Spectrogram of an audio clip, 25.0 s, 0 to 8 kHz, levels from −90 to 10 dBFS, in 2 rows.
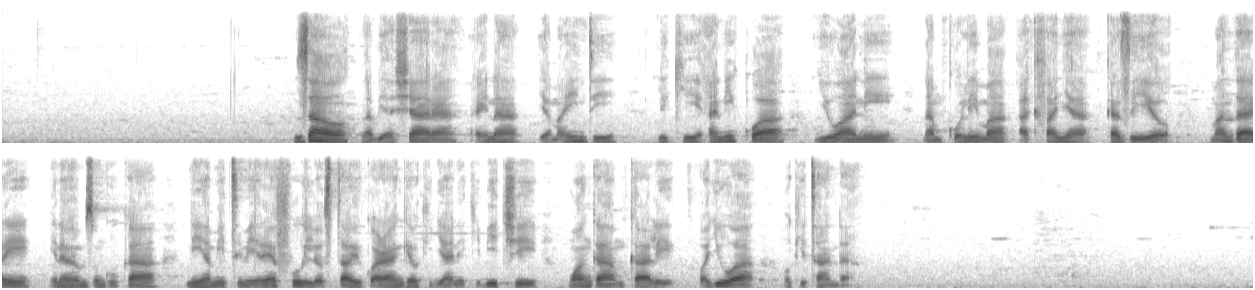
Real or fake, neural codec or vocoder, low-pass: real; none; 7.2 kHz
